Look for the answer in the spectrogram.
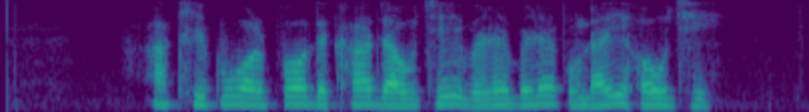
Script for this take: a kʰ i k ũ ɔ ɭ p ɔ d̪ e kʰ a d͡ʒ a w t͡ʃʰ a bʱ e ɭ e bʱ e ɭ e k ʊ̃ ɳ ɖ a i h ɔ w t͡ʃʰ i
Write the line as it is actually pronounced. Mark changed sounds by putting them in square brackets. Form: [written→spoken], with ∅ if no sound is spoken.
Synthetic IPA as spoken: a kʰ i k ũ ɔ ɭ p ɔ d̪ e kʰ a d͡ʒ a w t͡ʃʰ [a→i] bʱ e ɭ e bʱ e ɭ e k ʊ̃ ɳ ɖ a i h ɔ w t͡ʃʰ i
